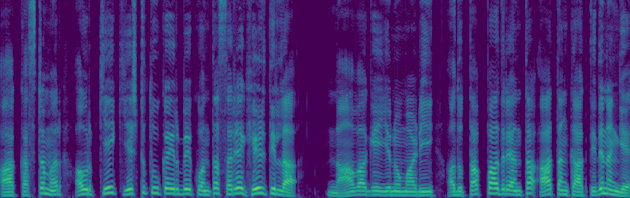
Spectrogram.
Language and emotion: Kannada, fearful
